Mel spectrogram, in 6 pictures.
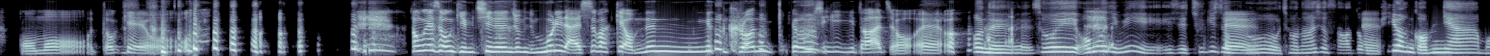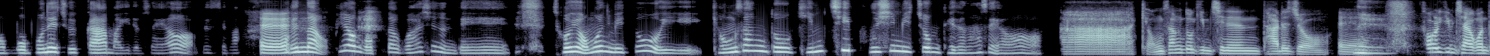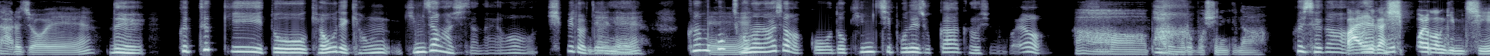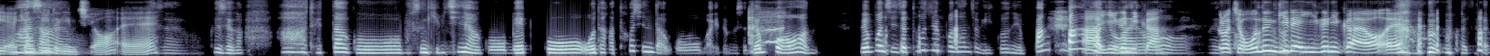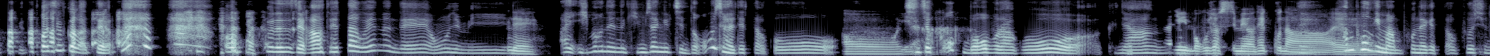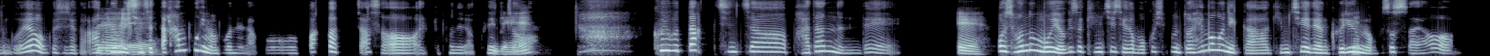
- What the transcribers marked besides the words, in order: laugh; laugh; laughing while speaking: "그런 음식이기도"; laugh; other background noise; laugh; teeth sucking; sigh; laugh; laugh; laughing while speaking: "맞아요"; laugh; gasp
- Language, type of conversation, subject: Korean, podcast, 가족에게서 대대로 전해 내려온 음식이나 조리법이 있으신가요?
